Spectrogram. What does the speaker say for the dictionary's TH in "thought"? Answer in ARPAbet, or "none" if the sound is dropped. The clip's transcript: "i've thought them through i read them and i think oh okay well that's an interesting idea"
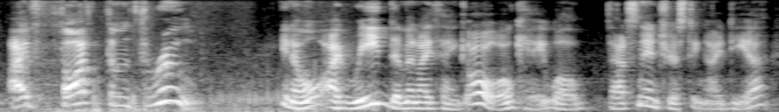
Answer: TH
